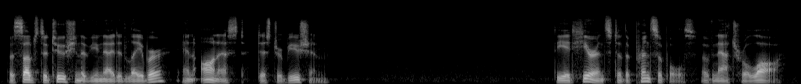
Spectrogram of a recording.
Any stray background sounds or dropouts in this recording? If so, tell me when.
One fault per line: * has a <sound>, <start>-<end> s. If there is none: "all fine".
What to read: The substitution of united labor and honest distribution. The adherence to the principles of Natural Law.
all fine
